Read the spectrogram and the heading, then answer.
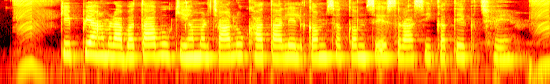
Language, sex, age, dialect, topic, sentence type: Maithili, female, 18-24, Southern/Standard, banking, statement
